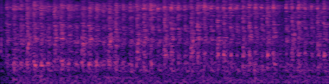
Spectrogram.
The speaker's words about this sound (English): But uh, oh no, uh, this was a time before mufflers. I mean, have you ever heard what one of these old cars sound like? This is from a video of a refurbished Model T, which will give you a sense of the noise.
